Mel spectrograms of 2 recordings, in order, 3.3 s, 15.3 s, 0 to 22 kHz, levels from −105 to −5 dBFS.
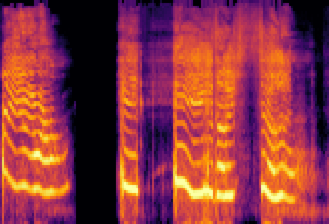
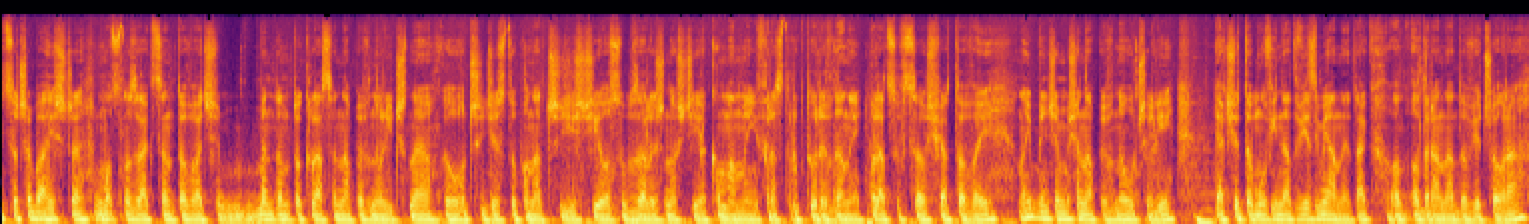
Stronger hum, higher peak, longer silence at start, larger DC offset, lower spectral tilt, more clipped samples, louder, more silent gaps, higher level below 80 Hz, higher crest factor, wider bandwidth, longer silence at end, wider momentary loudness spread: neither; about the same, 0 dBFS vs -2 dBFS; about the same, 0 s vs 0 s; neither; second, 0.5 dB/octave vs -4.5 dB/octave; first, 0.3% vs under 0.1%; about the same, -9 LUFS vs -11 LUFS; first, 0.75-1.17 s vs none; second, -48 dBFS vs -20 dBFS; about the same, 10 dB vs 10 dB; first, 19 kHz vs 16 kHz; first, 0.3 s vs 0 s; first, 7 LU vs 3 LU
